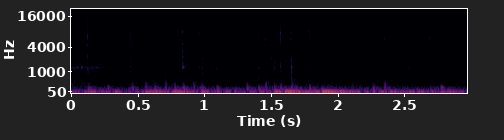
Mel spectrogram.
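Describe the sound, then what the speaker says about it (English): Close, quick typing on a computer keyboard while entering code in a text editor, a dense run of clicky keystrokes with no talk over it. "And we want to type"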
